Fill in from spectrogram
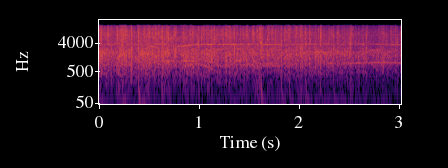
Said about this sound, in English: And I want to give a round of applause. Can we give a round of applause to Obama?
